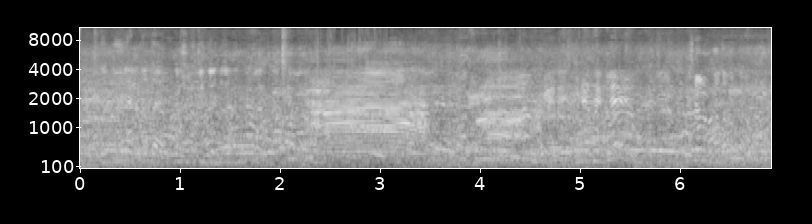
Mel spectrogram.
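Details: Sahiwal bull calves at a busy Mymensingh cattle market, Bangladesh, 30 May 2024; repeated arching moos, some long and wavering, overlap one another under a constant din of people talking.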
